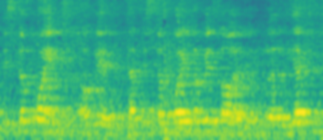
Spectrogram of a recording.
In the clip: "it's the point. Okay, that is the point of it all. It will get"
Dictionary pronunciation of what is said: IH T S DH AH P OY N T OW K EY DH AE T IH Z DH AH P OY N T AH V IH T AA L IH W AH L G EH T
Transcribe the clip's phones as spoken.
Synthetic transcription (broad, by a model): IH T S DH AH P OY N T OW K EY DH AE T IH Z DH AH P OY N T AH B IH T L IH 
